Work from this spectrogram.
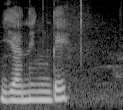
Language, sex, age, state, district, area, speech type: Manipuri, female, 18-30, Manipur, Thoubal, rural, read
